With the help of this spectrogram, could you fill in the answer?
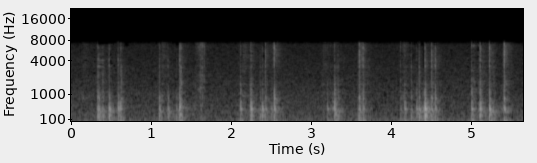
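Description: Fingernails tap on a wooden table at varying speeds, in short clusters of quick clicks separated by brief pauses. Each tap is a crisp, dry tick with a faint woody knock around the low midrange and almost no ring.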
